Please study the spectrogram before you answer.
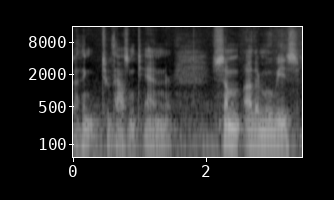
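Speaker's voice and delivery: ordinary delivery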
